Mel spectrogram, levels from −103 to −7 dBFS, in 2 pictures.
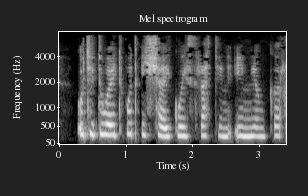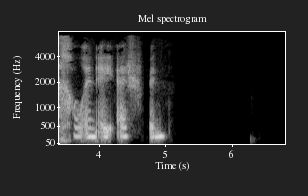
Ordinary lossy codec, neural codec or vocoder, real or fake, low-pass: MP3, 32 kbps; none; real; 7.2 kHz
